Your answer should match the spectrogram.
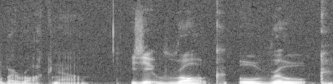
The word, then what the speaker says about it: Rauk: Is it rock or rogue? It's spelt Rauk, but I pronounce it Rauk.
